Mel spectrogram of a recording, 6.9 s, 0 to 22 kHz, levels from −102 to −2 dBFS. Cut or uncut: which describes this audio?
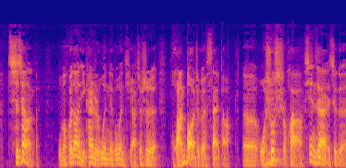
cut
